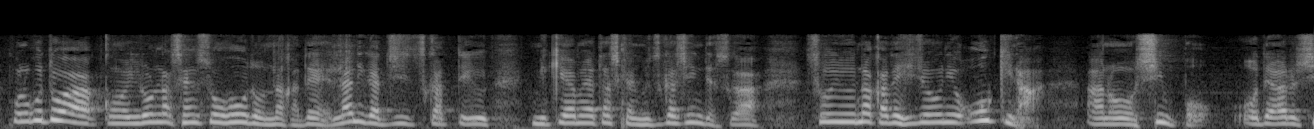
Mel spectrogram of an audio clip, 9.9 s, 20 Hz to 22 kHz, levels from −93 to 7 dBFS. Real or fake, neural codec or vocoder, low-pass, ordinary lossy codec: real; none; 7.2 kHz; none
